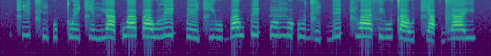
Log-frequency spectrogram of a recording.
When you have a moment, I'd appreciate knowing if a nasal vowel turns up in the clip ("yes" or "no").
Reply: yes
